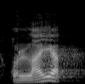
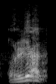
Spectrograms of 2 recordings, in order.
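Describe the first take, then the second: First: The middle syllable is said as 'lai'. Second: The middle syllable is said as 'li'. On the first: This is the English way of saying it. The speaker calls it right. "골라이앗 이렇게 하시기 바랍니다" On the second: This is the Korean way of saying it. The speaker calls it wrong. "골리앗 이렇게 하지 마세요"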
